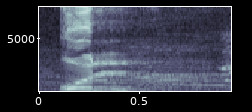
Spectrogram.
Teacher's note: Kemudian pangkal lidahnya itu naik. Qul, tebal. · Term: qaf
